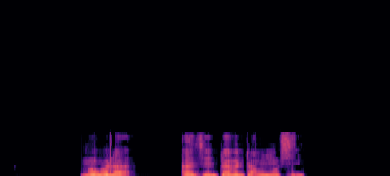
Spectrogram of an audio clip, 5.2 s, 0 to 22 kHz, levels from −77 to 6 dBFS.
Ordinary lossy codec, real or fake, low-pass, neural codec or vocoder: AAC, 24 kbps; real; 5.4 kHz; none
